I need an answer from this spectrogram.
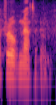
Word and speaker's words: Prognathodon: Pronounce Pronaphodon. The Prognathodon.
